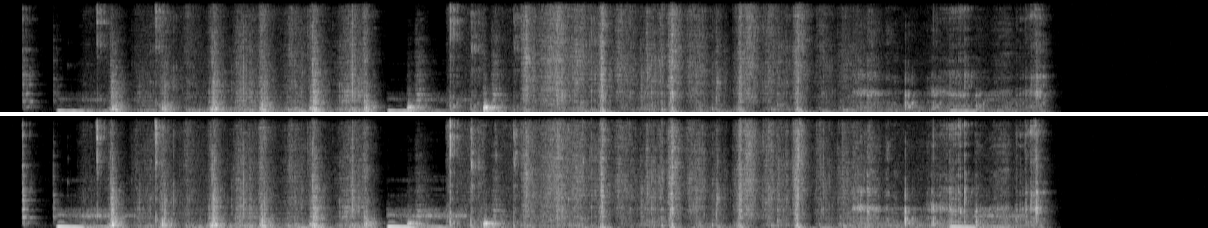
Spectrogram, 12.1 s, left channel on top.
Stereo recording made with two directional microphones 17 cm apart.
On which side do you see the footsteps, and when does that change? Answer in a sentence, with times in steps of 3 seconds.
In this clip you hear the footsteps on the right from 0 s, in the centre from 3 s, on the right from 6 s and not at all from 9 s.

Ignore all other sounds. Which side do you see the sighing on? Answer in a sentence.
You can hear the sighing on the right.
